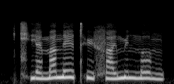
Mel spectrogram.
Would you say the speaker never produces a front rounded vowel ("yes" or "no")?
no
